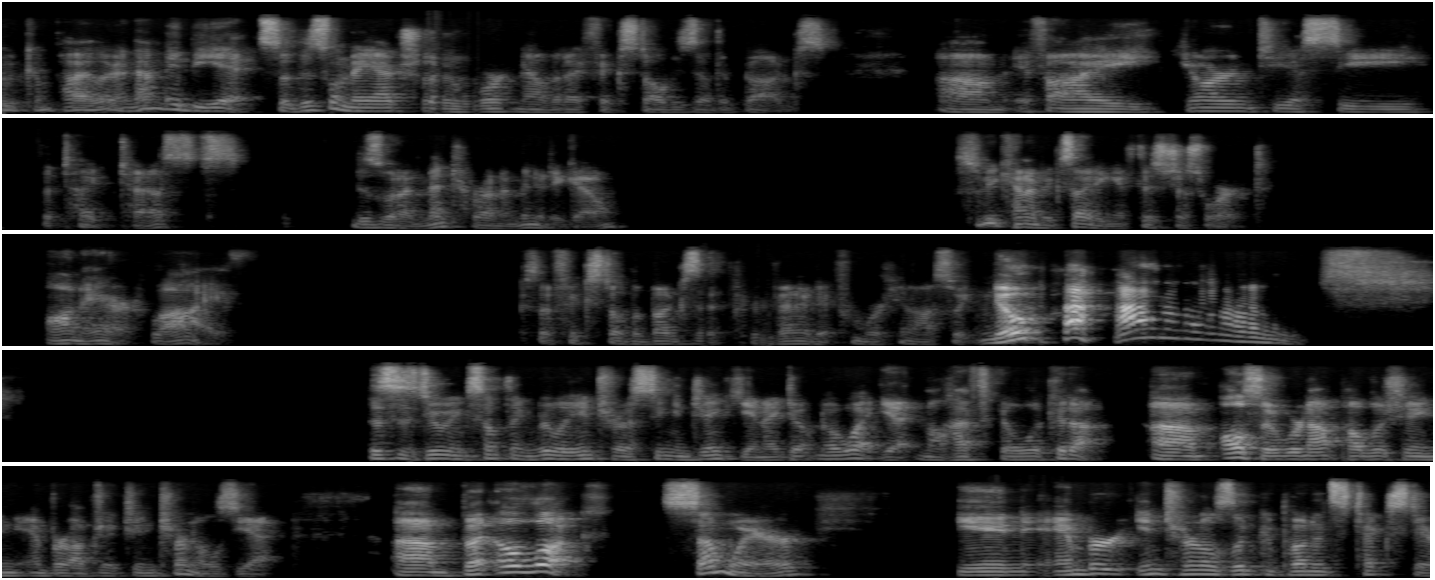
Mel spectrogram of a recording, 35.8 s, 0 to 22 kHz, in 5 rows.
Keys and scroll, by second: 6.5 ctrl+e, 7.9 ctrl+l.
